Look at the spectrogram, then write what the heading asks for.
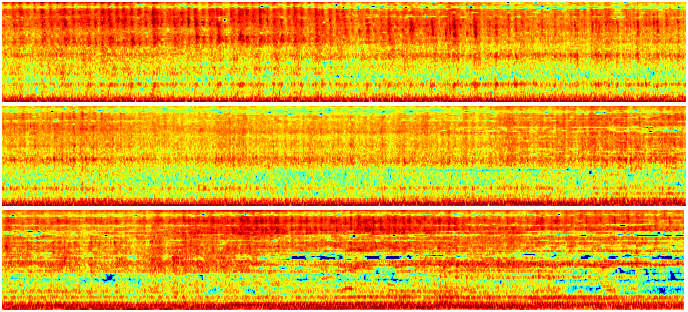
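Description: Car engine running steadily with a loud low rumble.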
